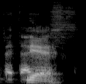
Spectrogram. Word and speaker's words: Pythagoras: Is that how you say his name, Pythagoras?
